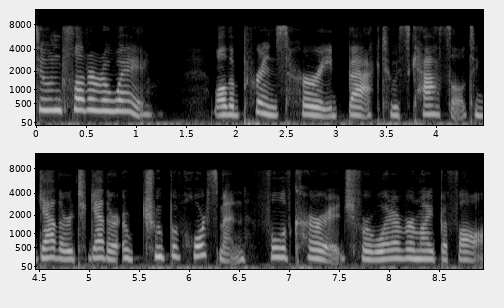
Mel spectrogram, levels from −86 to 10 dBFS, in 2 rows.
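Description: From start to finish the speech has a breathy, grainy edge. The top of the spectrum sounds hollowed out and then filled back in with a hiss-like wash instead of real detail. That's plainly audible codec damage, most likely Bluetooth LC3 compression. At a low rate the encoder drops much of the upper band and substitutes noise. The character fits roughly 32 kbps with short 7.5 ms frames.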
